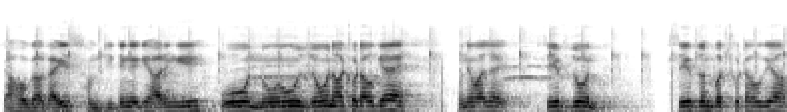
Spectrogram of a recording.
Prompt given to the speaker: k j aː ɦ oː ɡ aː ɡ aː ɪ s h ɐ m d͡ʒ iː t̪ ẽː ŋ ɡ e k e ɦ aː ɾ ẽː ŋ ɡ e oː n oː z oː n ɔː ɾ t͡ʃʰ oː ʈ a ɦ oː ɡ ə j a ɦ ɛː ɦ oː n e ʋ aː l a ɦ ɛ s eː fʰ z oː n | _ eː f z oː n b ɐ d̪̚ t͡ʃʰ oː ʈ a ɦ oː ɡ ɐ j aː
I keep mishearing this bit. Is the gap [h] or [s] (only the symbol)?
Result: s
